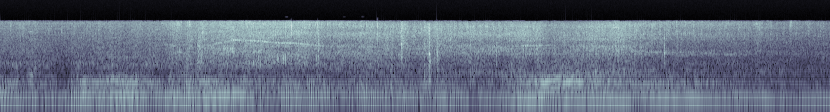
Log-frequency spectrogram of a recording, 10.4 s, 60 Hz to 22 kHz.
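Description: Off-road 4x4's engine revving up and down under load as the vehicle crawls over a rock, with a few short knocks.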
